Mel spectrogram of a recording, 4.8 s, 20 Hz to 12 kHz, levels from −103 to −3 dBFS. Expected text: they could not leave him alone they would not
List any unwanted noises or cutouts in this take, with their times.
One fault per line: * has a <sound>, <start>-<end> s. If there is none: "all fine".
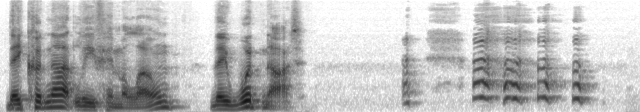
* has a laugh, 3.0-4.5 s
